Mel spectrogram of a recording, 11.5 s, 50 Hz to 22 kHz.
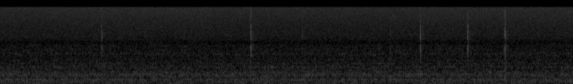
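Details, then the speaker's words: Brand-new LG 23MP75 monitor connected over HDMI to a Windows 7 desktop: sharp popping clicks come irregularly, about one every second or two, over a steady room hum, starting after about 7 minutes. "This is my new LG monitor, and it makes a popping sound. Pop, pop, pop, pop, pop, pop."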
